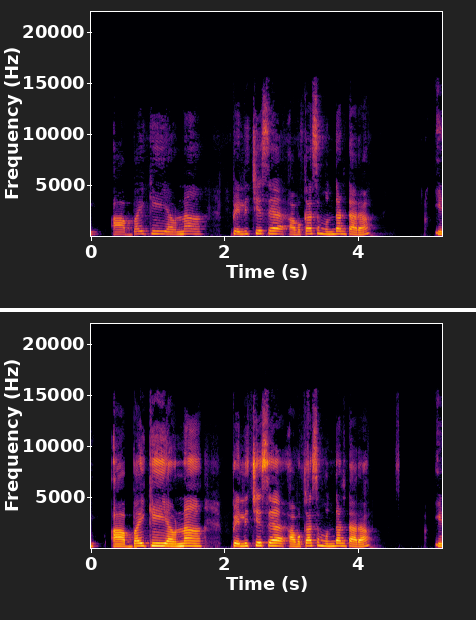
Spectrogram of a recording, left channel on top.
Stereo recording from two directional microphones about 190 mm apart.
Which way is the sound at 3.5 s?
15° right (ahead or behind).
